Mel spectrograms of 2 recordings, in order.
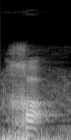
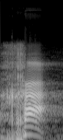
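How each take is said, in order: First: The sound is heavy, with the tongue back raised. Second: The sound is light, without a raised tongue back. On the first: The speaker calls it right. "diangkat ke atas lidahnya" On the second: The speaker calls it wrong. "nggak bisa dibaca kalau hanya dibaca kha"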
